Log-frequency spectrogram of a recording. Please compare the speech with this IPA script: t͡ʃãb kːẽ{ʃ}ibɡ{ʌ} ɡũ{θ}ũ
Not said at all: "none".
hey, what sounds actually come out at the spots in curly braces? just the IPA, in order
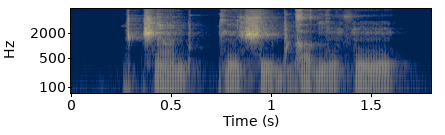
ʃ, ʌ, θ

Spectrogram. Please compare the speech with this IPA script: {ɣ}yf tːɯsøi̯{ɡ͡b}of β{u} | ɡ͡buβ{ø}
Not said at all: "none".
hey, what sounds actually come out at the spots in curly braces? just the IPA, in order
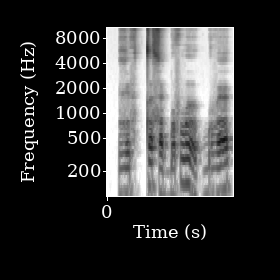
ɣ, ɡ͡b, ɯ, ø

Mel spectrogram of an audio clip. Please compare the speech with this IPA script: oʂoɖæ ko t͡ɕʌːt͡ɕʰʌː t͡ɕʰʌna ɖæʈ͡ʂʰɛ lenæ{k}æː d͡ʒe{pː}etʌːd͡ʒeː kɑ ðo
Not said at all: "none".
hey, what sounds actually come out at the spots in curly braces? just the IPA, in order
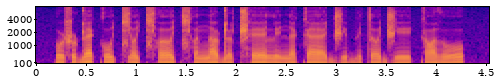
k, b

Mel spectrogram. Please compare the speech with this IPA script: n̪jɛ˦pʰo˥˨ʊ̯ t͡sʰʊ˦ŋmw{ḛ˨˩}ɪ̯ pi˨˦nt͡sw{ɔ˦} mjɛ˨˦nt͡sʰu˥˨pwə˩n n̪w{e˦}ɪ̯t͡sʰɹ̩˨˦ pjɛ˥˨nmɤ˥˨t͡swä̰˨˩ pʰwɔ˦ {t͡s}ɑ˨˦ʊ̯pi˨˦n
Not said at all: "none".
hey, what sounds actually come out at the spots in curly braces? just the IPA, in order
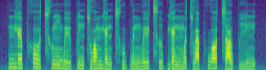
ḛ˨˩, ɔ˦, e˨˦, t͡s

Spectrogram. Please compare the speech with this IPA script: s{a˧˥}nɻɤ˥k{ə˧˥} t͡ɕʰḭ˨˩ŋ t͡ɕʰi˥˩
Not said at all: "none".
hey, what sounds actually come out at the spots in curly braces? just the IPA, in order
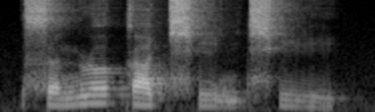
ə˧˥, ä˧˥

